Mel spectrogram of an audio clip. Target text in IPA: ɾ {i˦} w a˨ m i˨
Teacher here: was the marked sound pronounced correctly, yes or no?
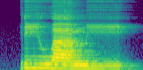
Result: no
